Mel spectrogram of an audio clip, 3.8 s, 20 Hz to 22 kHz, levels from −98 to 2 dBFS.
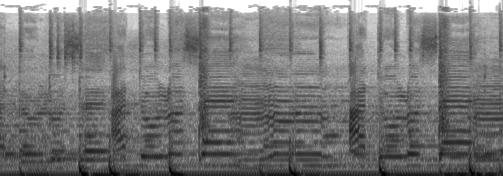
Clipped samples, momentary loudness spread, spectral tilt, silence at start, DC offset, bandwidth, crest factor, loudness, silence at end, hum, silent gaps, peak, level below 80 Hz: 0.6%; 5 LU; -4.5 dB/octave; 0 s; under 0.1%; 19 kHz; 10 dB; -11 LUFS; 0 s; none; none; 0 dBFS; -12 dBFS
